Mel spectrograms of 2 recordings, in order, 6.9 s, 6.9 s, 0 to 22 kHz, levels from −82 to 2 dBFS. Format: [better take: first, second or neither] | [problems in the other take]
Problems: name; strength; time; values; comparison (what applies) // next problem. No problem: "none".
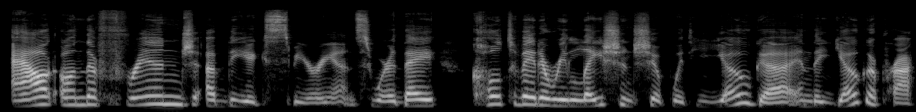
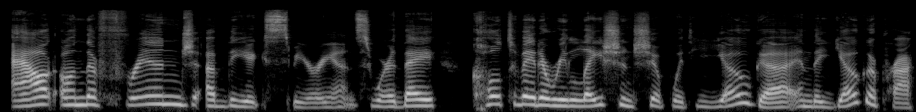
second | thin; very slightly; fading below 300 Hz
